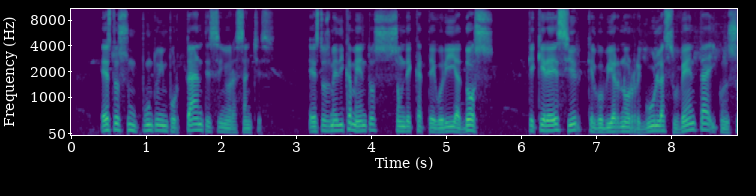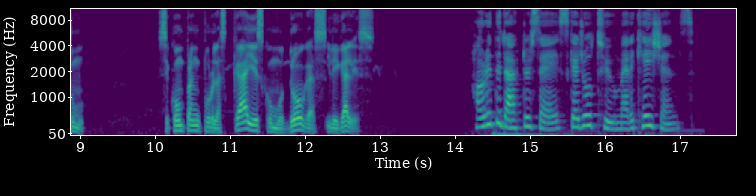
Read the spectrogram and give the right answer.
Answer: Los medicamentos de categoría 2.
